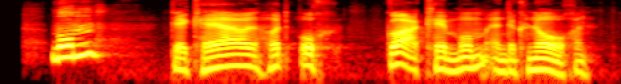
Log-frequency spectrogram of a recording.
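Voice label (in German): "mumm", Wittlicher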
